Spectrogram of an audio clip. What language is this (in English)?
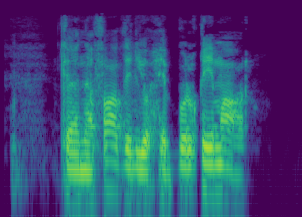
Arabic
